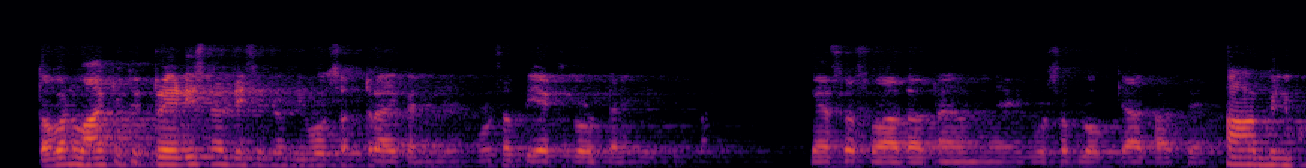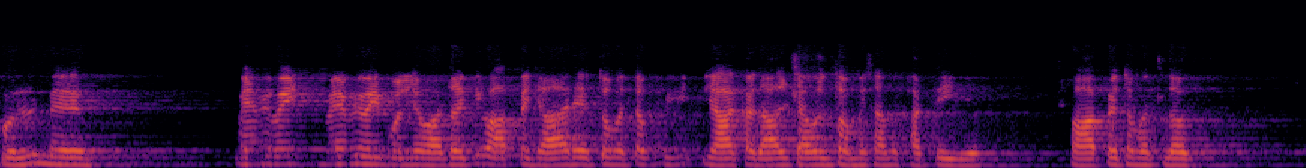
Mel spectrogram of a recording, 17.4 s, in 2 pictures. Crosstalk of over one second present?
No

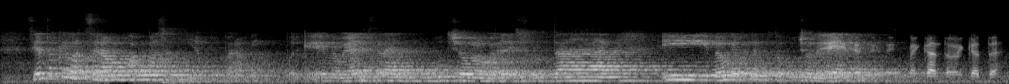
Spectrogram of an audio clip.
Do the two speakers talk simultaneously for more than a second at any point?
No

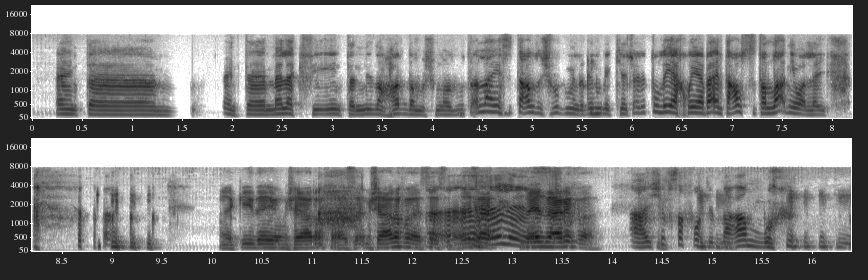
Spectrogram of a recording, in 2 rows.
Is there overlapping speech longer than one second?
Yes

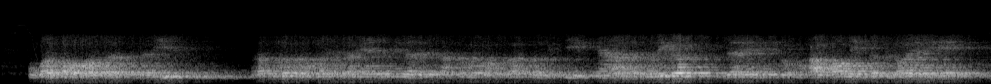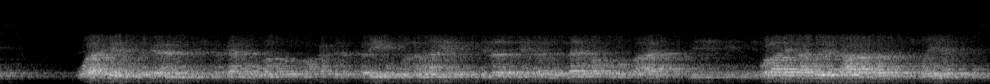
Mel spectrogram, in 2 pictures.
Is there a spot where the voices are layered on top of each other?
No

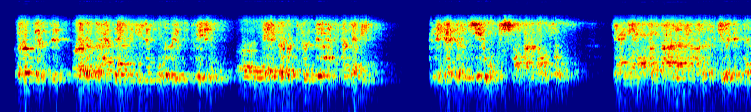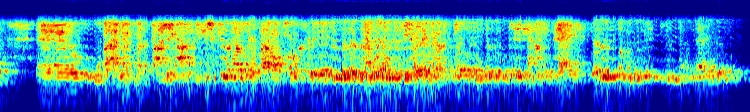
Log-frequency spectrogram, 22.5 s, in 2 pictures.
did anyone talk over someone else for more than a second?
Yes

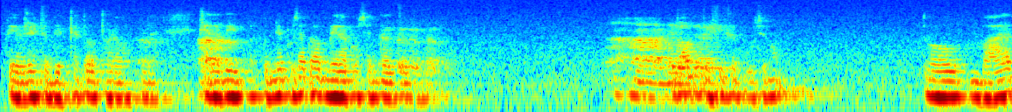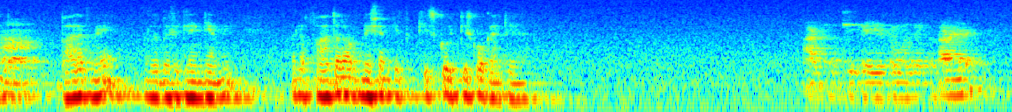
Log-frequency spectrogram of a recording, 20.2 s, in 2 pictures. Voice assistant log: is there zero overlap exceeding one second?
Yes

